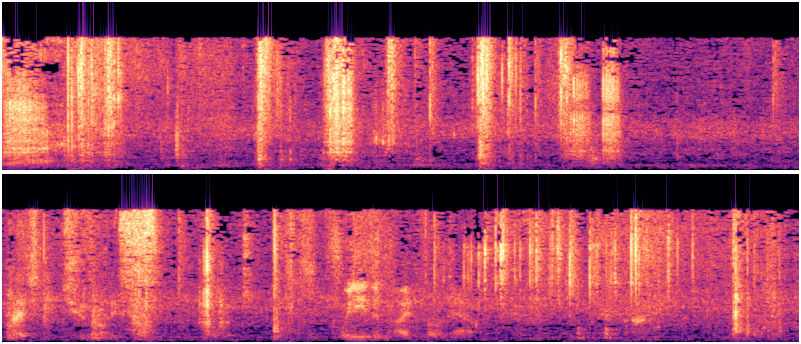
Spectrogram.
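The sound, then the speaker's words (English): Dice clatter and tumble across a hard tabletop in a quick, irregular burst of sharp clicks and knocks, with faint murmuring voices in the background. “How many dice do you need? How many dice do I need?”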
